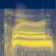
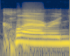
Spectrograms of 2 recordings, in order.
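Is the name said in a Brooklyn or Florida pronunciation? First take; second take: Florida; Brooklyn. First: The name is said in a Florida pronunciation. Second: The name is said in a Brooklyn pronunciation. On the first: "you say Claren, because you're from Florida" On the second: "I say Claren"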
